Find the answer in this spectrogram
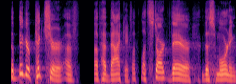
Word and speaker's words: Habakkuk: bigger picture of of habach let's start there this morning the book is structured really around a conversation between a perplexed Prophet a dude named havakuk in the Hebrew habach as I pronounce it who lived during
